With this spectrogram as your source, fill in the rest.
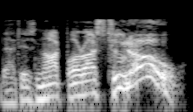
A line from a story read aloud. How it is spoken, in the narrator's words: Michael shouted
